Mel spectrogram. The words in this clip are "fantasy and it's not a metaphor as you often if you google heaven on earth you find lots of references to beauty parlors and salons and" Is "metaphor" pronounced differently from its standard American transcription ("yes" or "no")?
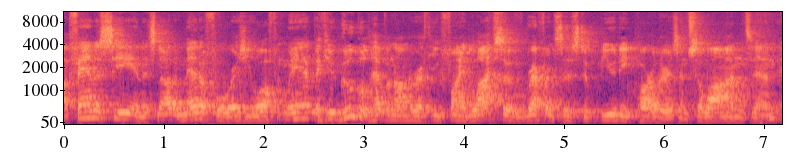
no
